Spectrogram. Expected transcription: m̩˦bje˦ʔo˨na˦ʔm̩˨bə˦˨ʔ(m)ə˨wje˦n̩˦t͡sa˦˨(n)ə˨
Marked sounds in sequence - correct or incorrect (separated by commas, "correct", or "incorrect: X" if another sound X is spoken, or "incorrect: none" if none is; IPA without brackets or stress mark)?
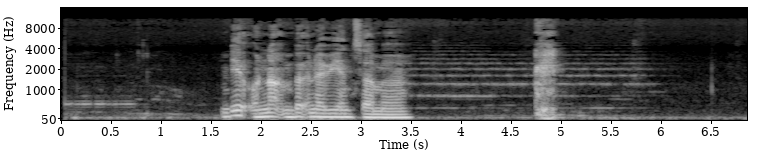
incorrect: n, incorrect: m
